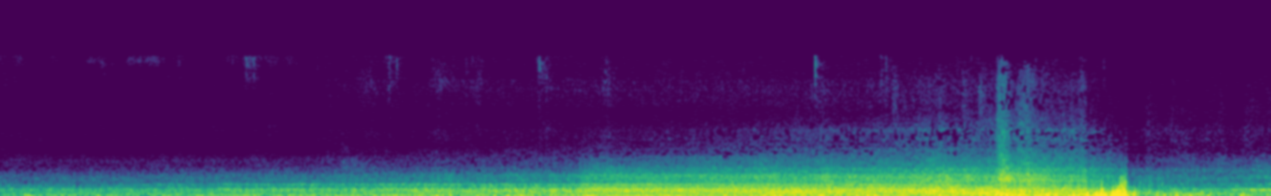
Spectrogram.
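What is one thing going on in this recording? A train approaches through an echoing underground tunnel, its roar growing louder.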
